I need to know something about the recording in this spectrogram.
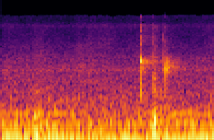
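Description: Two sharp clicks in quick succession about one and a half seconds in, over a steady low hum.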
